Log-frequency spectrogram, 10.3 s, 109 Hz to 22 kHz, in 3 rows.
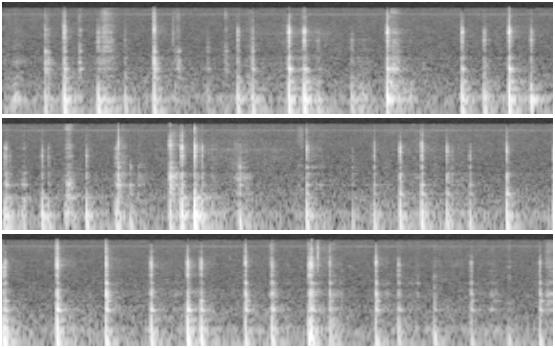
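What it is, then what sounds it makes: Wooden butcher block table. One hand quickly scratches a large solid maple butcher-block tabletop with dark-painted nails. It makes a rapid, uneven string of short, dry clicks and scrapes with a woody low-mid body around 220 Hz. Each sound dies away almost at once against a quiet background.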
